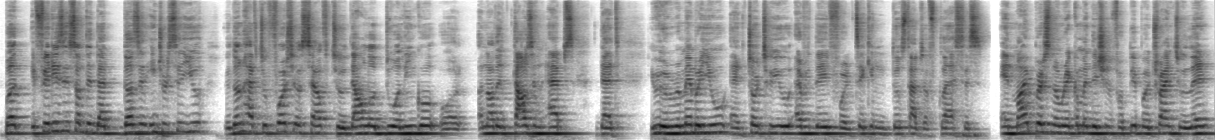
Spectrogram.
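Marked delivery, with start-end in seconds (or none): none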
